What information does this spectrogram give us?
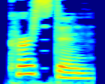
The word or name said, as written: kirstyn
